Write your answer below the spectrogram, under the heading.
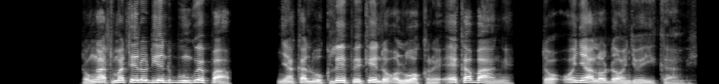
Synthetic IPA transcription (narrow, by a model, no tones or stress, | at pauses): tɔŋatmateɾodjendbuŋɡwepa̰p̚ | ɲakalwoklepekendoɔlwɔkɾɛ̰ʔɛkabaŋɛ | tɔʔɔɲalɔdɔɲd͡ʒɔika̰mbi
